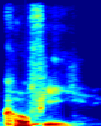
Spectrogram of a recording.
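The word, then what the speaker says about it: Ko-fi: Anyways, Kofi, I'm not saying it right, but it's Ko Fi.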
